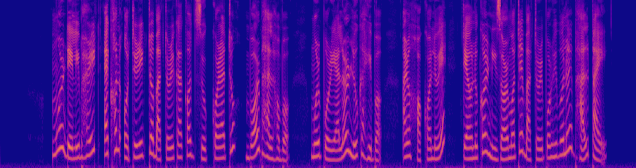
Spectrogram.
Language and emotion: Assamese, happy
